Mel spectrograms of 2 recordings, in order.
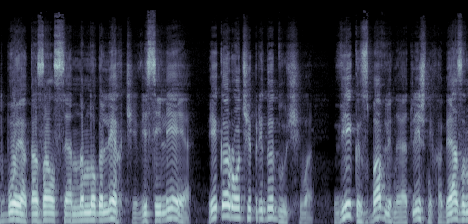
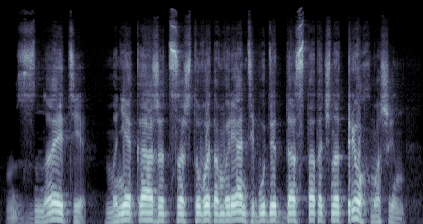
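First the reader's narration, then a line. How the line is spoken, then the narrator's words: Impatient snort. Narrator (Russian): плохо сдерживая нетерпение, хмыкнул Виктор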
